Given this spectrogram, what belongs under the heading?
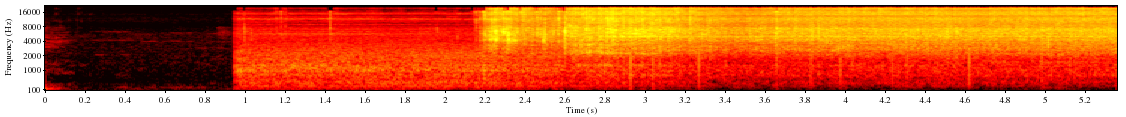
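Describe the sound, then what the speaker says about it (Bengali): Pieces of teasel gourd (kakrol) drop into hot oil in a wok after a brief silence, and a sudden hissing sizzle jumps up and then grows louder and fuller as the frying continues close by. "এবার কড়াইতে তেল গরম করে কাঁকরোলগুলো দিয়ে দিচ্ছি।"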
